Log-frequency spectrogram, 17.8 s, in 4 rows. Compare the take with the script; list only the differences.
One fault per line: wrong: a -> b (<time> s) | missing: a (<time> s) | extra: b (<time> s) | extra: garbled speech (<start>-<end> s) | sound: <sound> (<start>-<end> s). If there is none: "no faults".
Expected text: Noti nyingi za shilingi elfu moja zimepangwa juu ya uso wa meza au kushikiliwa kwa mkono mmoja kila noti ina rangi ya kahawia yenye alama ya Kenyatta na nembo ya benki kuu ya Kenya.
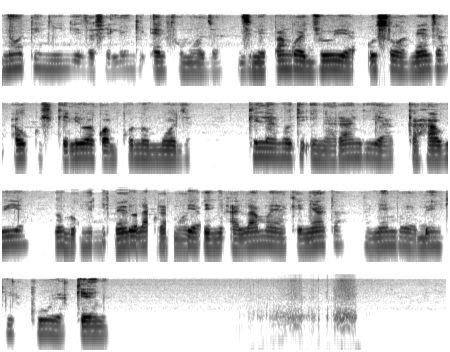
extra: garbled speech (9.4-10.9 s)
sound: squeak (15.7-17.1 s)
